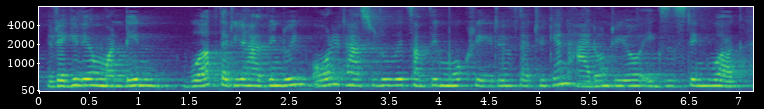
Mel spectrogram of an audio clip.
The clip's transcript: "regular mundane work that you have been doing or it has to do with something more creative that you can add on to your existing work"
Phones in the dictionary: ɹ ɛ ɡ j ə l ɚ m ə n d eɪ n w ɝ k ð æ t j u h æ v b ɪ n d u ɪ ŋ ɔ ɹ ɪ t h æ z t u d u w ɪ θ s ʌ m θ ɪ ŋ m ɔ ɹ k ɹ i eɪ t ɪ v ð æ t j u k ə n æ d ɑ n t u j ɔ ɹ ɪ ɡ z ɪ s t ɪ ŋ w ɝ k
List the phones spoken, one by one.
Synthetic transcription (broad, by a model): ɹ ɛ ɡ j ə l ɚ m ə n d eɪ n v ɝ k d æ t j u h æ v b ɪ n d u ɪ ŋ ɔ ɹ ɪ t h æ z t u d u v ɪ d s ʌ m t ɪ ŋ m ɔ ɹ k ɹ i eɪ t ɪ v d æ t j u k ə n æ d ɑ n t u j ɔ ɹ ɪ ɡ z ɪ s t ɪ ŋ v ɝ k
